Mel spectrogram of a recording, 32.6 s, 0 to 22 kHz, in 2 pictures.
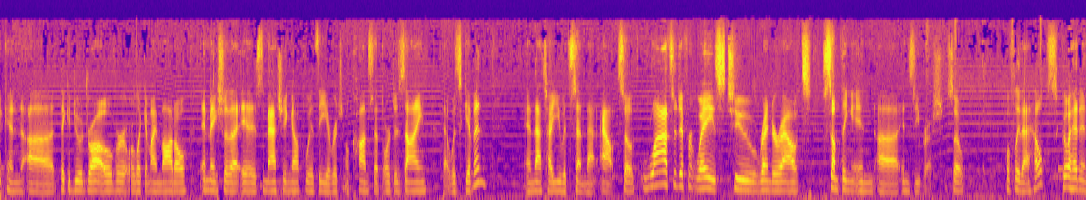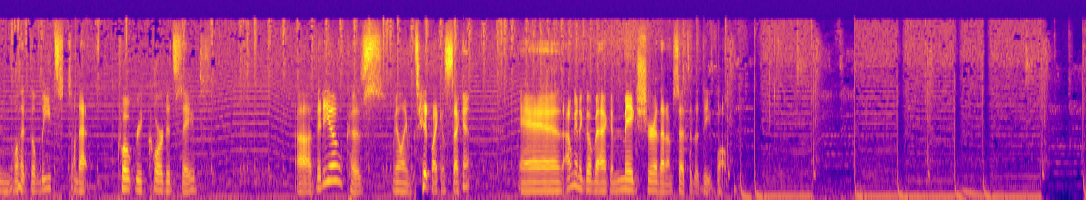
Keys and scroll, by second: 23.0 ,, 26.2 ,.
